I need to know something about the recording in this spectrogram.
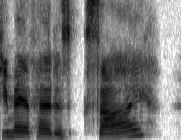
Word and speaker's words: pi: to this one which you'll know is pi but it's pronounced p in Greek and it makes the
